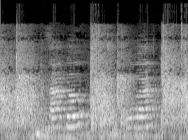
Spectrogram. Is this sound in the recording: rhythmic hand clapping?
yes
